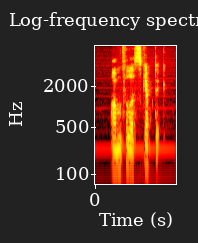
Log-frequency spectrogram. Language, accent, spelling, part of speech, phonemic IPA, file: English, US, omphaloskeptic, noun / adjective, /ˌɑːm.fəl.əˈskɛp.tɪk/, En-us-omphaloskeptic.ogg
- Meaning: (noun) One who contemplates or meditates upon one's navel; one who engages in omphaloscopy; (adjective) Likely to, prone to, or engaged in contemplating or meditating upon one's navel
